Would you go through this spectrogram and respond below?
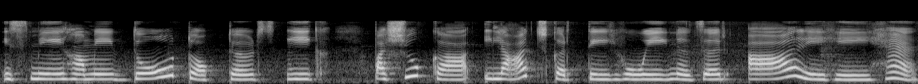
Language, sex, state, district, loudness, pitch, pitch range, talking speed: Hindi, male, Punjab, Fazilka, -13 LUFS, 245 Hz, 230-260 Hz, 85 wpm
